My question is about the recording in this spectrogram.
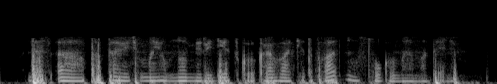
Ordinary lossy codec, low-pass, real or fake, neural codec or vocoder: MP3, 24 kbps; 3.6 kHz; real; none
